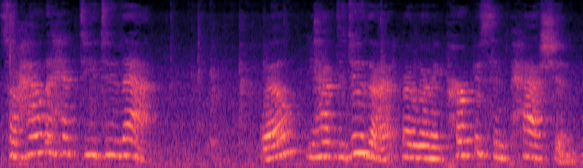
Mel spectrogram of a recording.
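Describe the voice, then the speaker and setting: A woman with an American accent speaks fairly slowly in a high pitch with lively intonation. There is audible room echo and noticeable background noise. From New York City. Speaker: author. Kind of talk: talk to audience. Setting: book signing with audience.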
